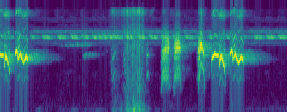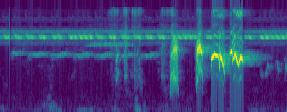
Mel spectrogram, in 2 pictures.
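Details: Sooty-headed bulbul training song, loud and shrill, with several bubbly warbled phrases and sharp clicks repeating roughly every few seconds amid a high constant insect whine and a brief rustle.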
